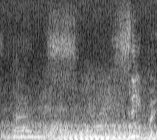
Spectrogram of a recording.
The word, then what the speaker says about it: SIPA: SIPA jet. How do you spell that?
